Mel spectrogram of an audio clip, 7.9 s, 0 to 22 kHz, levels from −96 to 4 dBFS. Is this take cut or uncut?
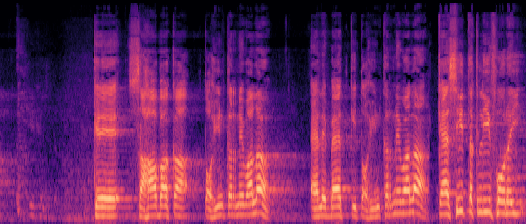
cut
